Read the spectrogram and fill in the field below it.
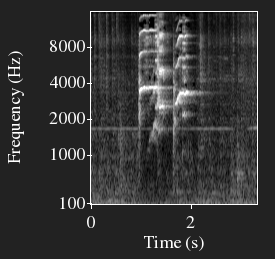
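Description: A parrot whistles and squawks loudly in short bursts.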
